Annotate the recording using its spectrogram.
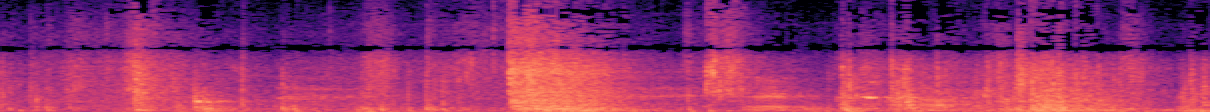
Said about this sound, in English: Oh, I banged my knee when I tripped over that alligator.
